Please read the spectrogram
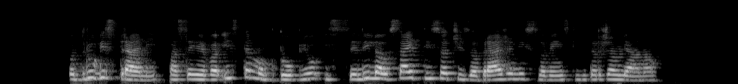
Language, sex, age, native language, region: Slovenian, female, 18-29, Slovenian, Central Slovenia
